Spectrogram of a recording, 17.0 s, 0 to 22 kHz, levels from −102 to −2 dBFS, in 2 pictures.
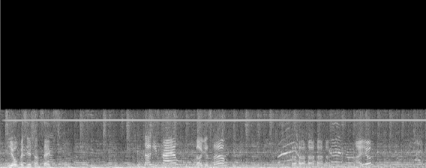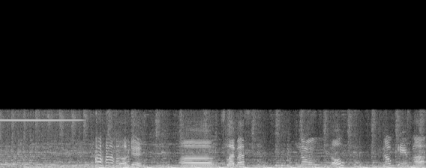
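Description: From the very start until 10.28 s a thin, steady whistle at 6.3 kHz sits behind the sound, about 10 dB below it, wavering slightly in level but never growing. This is a feedback whistle, most likely from a loudspeaker-to-microphone loop held just at the edge of feedback, so that a single high frequency keeps ringing without building into a howl. Because the sound only extends up to 8 kHz, the tone sits fairly near the top of the band.

At 0.44 s the audio jumps abruptly forward with no pause to cover the join. This is a skip ahead. Roughly 0.4 s of material is simply missing, and the audio on either side of the cut is butted directly together. The stretch was discarded while later audio was already queued, as happens when a jitter buffer overflows and drops its backlog to bring the delay down. The sudden splice makes the continuity break audibly.

From 1.08 s to 2.74 s the sound runs slightly fast, at about 105% speed with its pitch unchanged, giving it a faintly hurried feel. 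This is a jitter buffer speed-up. The receiver was holding more audio than it wanted and trimmed it back by cutting out many tiny pieces, each one or a few pitch periods long, removing about 70 ms in total across the passage.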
